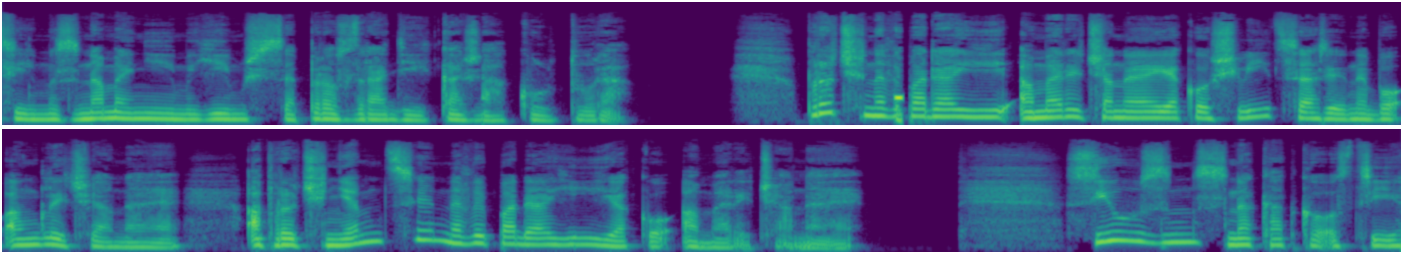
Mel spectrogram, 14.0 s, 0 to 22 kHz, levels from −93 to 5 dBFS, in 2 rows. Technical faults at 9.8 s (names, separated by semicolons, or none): compressed frames skipped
